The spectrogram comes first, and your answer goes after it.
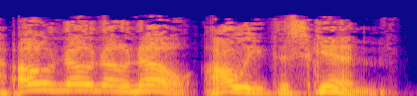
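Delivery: put-on humorless delivery, very high, drawn out slowly. Retelling a guy's reply at a dinner, imitating a humorless joking tone. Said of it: "there's no humor to his voice".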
